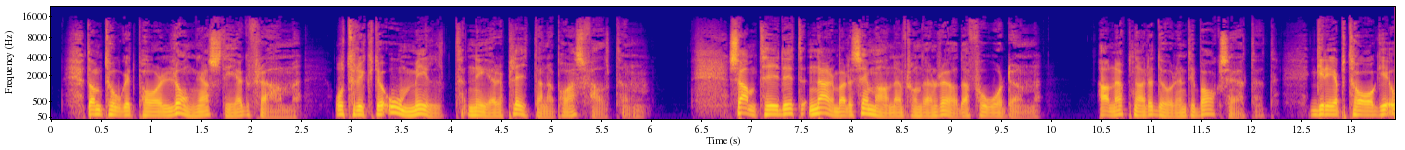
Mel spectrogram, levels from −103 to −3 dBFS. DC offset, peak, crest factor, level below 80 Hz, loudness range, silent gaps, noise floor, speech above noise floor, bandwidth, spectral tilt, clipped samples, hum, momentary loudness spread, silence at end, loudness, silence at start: under 0.1%; 0 dBFS; 18 dB; -40 dBFS; 4 LU; none; -76 dBFS; 59 dB; 15.5 kHz; -5 dB/octave; under 0.1%; none; 14 LU; 0 s; -17 LUFS; 0.2 s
